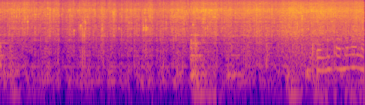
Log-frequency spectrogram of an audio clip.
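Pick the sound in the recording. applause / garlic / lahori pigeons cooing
garlic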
